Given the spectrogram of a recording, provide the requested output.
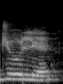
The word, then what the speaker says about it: Giulia: A pronúncia é Julia, como se fosse D.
